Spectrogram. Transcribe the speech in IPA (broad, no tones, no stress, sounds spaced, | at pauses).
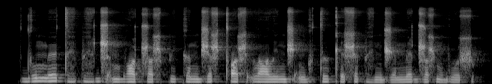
d u m ø t ɛ̤ p ɛ̤ ɖ͡ʐ ə̰ m b ɔ ʈ͡ʂ ɔ ʂ p i k ə n d͡ʒ ə ʂ tʼ ɔ ʂ ḭ l ɔ l i n d͡ʒ ɛ̰ ŋ ɡ ṳ t ɯ kʼ i ʂ ɪ p ɛ̤ n d͡ʒ ø m ɪ ɖ͡ʐ ɔ ʂ m b u ʂ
